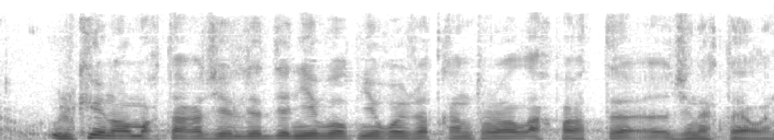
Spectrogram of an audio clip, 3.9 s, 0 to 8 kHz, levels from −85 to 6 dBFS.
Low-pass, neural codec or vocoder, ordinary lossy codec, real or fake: 7.2 kHz; none; MP3, 48 kbps; real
